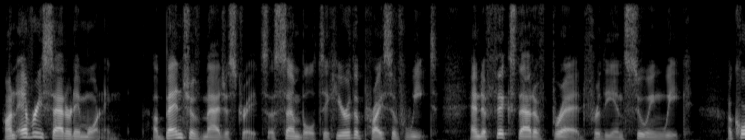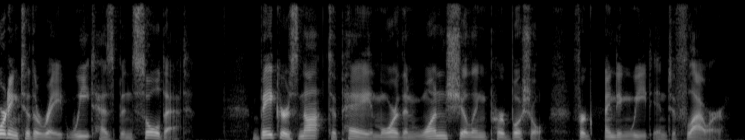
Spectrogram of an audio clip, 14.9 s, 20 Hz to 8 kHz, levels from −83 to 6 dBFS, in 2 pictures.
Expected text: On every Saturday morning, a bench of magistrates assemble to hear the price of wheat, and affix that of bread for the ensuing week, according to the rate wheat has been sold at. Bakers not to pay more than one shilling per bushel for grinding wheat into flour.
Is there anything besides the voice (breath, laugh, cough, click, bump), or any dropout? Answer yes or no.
yes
